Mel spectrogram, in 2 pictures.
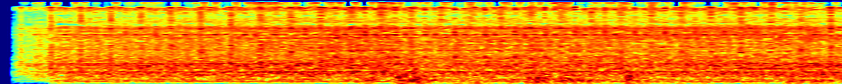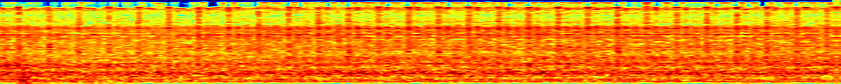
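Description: Steady diesel idle with a light, fast metallic ticking riding over the clatter, even and unchanging; normal injector and valvetrain noise.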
